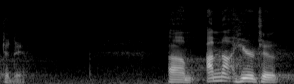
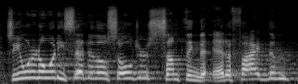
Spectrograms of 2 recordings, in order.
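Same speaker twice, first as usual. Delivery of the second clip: much higher, louder fervent preaching; preacher crying out to the congregation; preaching at full force; 13 semitones higher, 7 dB louder than usual. Acted. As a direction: build it into a roaring sermon climax.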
